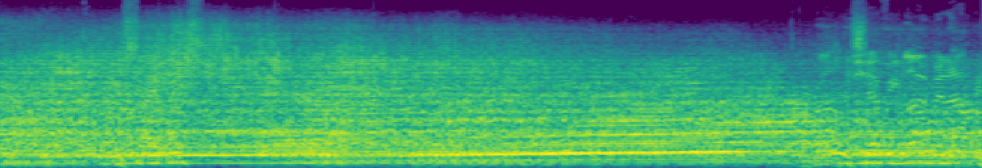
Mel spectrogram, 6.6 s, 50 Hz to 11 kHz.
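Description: EuroV8 Series race cars, a Mercedes and a Chevy Lumina V8, roar loudly at Monza with a continuous, droning engine note that rises slightly in pitch, under a commentator's speech.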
